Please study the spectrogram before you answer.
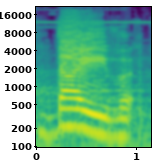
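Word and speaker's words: दैव: You should spell this word as dai va. But you should pronounce this as dive.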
